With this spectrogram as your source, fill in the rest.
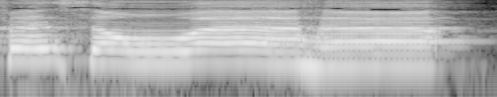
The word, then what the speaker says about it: فسواها: ফাসাও ওয়াও তাশদীদ ওয়ালা হরফ, ওয়াও ঠোঁট গোল করে উচ্চারণ করতে হবে। ওয়া মধ্যে তবাই 1 আলিফ টেনে পড়তে হবে।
